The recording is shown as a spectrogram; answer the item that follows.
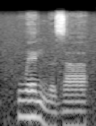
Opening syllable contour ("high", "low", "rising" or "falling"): high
